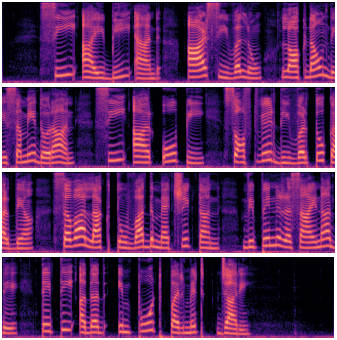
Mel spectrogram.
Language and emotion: Punjabi, neutral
